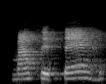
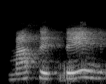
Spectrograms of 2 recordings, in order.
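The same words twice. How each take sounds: First: The final stressed vowel is open. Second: The final stressed vowel is closed. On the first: "eu tenho som aberto com acento agudo" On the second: "o som fechado, que é com o circunflexo"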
